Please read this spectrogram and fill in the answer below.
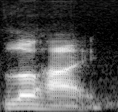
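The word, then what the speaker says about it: Blåhaj: Whether it's Bionicle, New Vegas, Blahage. Blahage. Apparently, it's pronounced Blowhigh. Yeah, it is Blowhigh.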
